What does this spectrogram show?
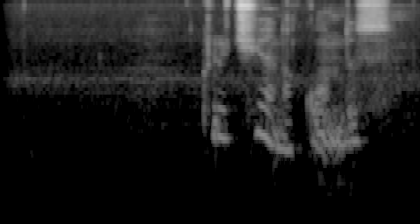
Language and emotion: Russian, sad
